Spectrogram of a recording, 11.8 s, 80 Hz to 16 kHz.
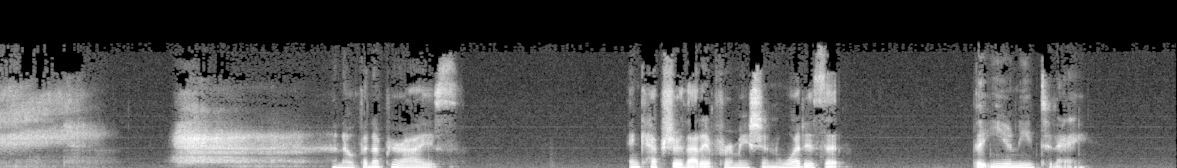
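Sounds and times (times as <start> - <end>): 
deep breath during a guided relaxation exercise: 0.0 - 3.4
speech: 3.3 - 4.6, 6.3 - 8.6, 9.8 - 10.9.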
